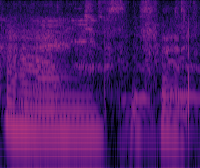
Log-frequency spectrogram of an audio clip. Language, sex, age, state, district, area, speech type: Kannada, female, 30-45, Karnataka, Mysore, rural, spontaneous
